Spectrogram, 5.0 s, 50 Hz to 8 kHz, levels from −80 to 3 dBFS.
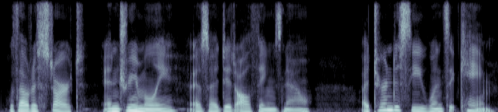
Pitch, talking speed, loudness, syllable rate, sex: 170 Hz, 215 wpm, -17 LUFS, 4.9 syllables/s, female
